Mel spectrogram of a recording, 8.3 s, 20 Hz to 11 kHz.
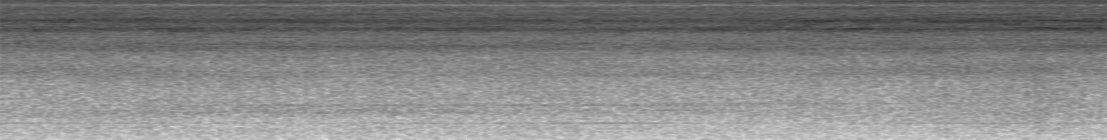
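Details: Renner RS TOP 7.5 kW screw compressor, about 1 m³/min, built 2013, just under 5,000 hours, freshly serviced with new separator and filters: steady loud airy hiss with an even high whir, no knocks, rattles or pitch swings; running smoothly.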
